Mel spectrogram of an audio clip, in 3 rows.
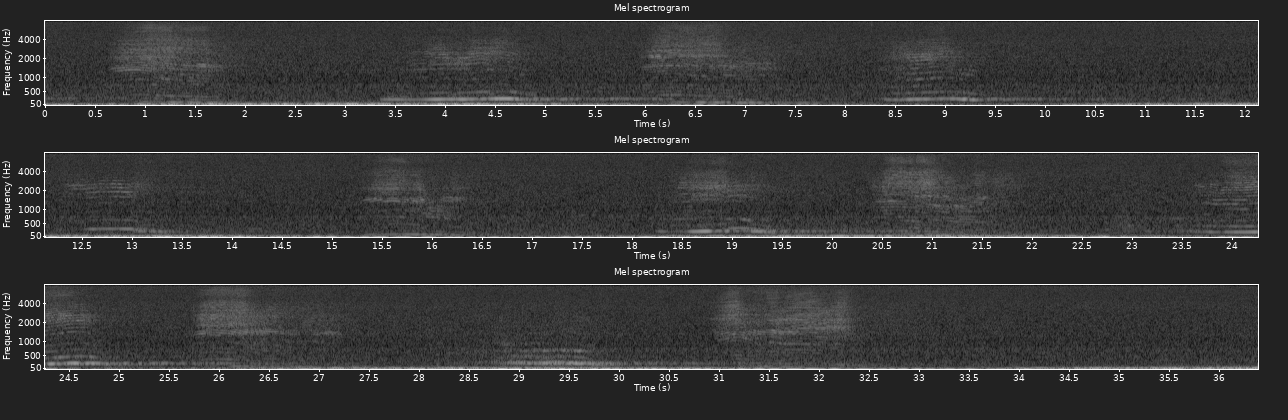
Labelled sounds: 0.6	1.8	humpback whale, 1.2 to 1.7 kHz
3.8	4.3	humpback whale, 1.5 to 2.1 kHz
6.0	7.3	humpback whale, 1.4 to 2.8 kHz
8.6	8.9	humpback whale, 1.8 to 2.5 kHz
12.3	13.0	humpback whale, 1.8 to 2.6 kHz
15.3	16.2	humpback whale, 0.80 to 1.6 kHz
18.7	19.0	humpback whale, 2.2 to 2.5 kHz
20.4	21.0	humpback whale, 1.3 to 4.0 kHz
23.7	24.7	humpback whale, 1.2 to 2.9 kHz
25.8	26.6	humpback whale, 1.3 to 1.9 kHz
30.9	32.3	humpback whale, 1.2 to 2.8 kHz

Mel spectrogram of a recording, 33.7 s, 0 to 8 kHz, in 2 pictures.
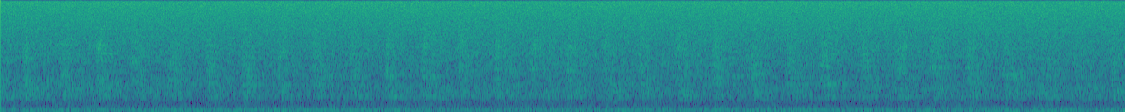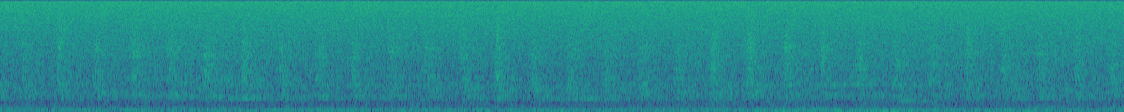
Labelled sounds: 15.0	15.3	vessel noise, 0.86 to 1.1 kHz

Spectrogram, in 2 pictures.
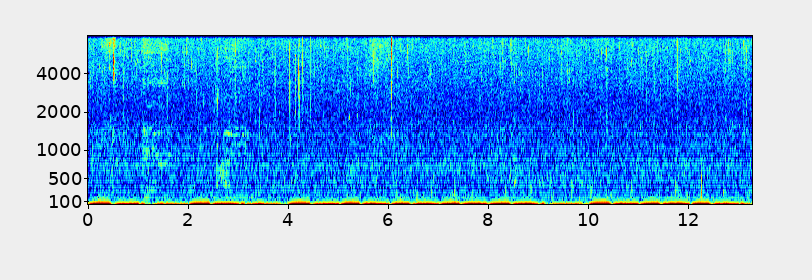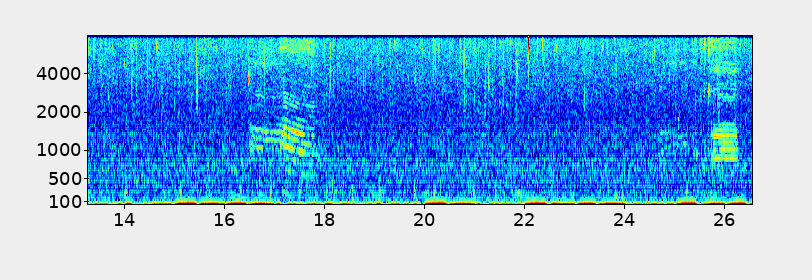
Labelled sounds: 1.1	1.7	killer whale, southern resident, J pod, call S04, 0.12 to 8.0 kHz
2.6	3.2	killer whale, southern resident, J pod, call S04, 0.19 to 8.0 kHz
5.0	10.0	vessel noise, 0 to 8.0 kHz
16.5	17.9	killer whale, southern resident, J pod, call S04, 0.35 to 8.0 kHz
24.7	26.3	killer whale, southern resident, J pod, call S04, 0.43 to 8.0 kHz

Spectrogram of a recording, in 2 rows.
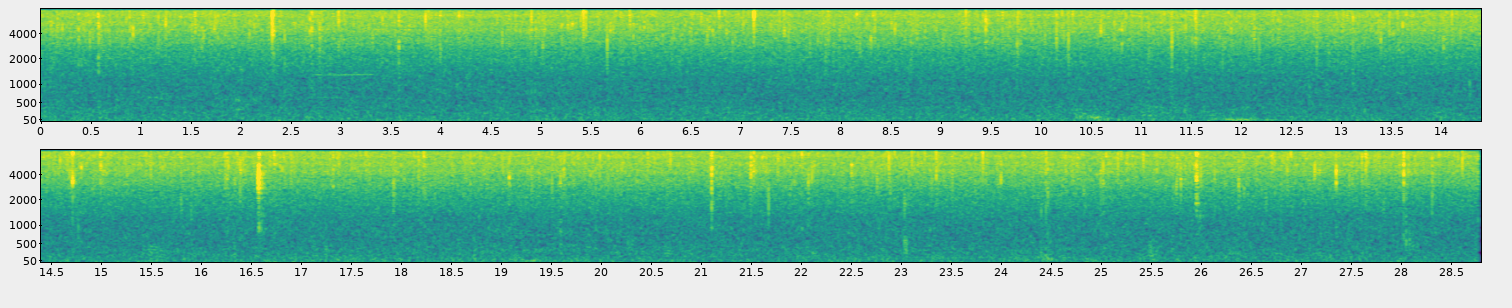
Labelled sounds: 2.9	3.4	killer whale, Bigg's (transient), 1.2 to 1.4 kHz

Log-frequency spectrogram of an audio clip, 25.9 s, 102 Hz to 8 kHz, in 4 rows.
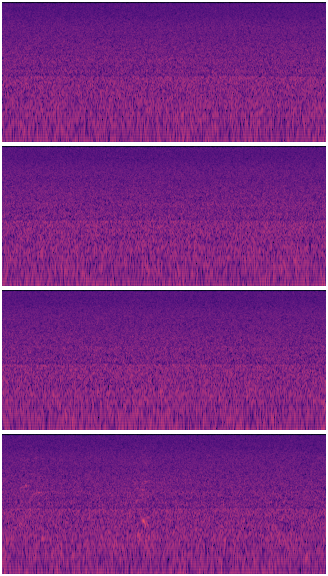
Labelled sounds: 20.0	20.3	humpback whale, 1.1 to 1.3 kHz

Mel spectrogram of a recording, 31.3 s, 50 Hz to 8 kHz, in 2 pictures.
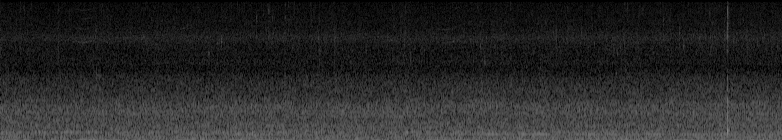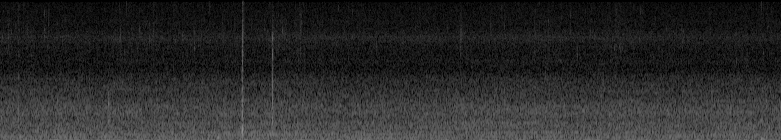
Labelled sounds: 1.5	2.0	killer whale, southern resident, 3.0 to 6.9 kHz
8.8	9.3	killer whale, southern resident, 2.0 to 7.3 kHz

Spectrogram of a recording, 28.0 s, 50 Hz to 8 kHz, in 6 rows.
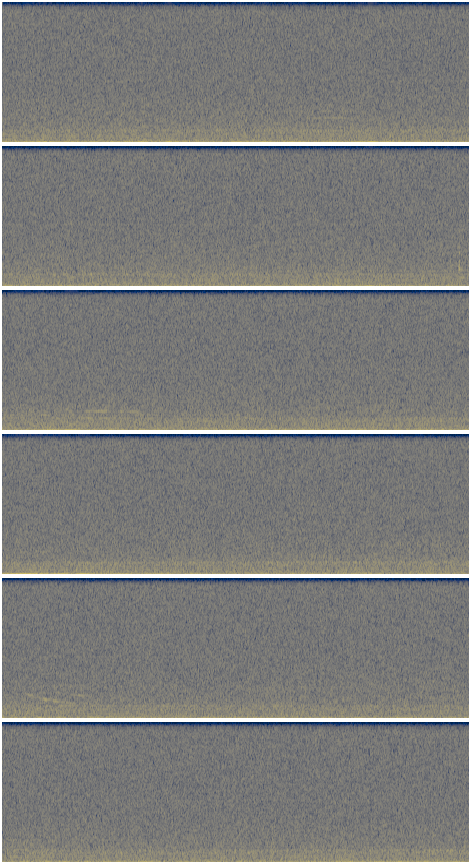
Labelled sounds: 19.0	19.4	killer whale, Bigg's (transient), 0.80 to 1.2 kHz

